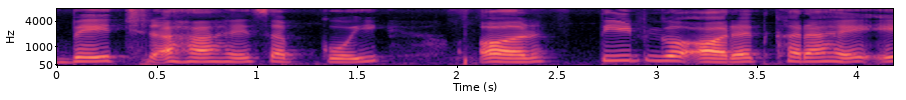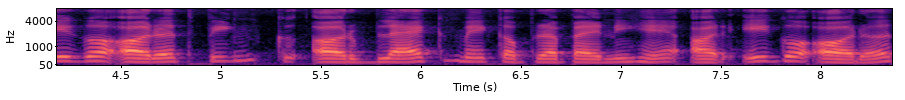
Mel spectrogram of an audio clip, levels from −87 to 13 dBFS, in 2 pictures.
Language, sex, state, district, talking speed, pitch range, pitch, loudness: Hindi, female, Uttar Pradesh, Jyotiba Phule Nagar, 170 wpm, 185-230 Hz, 205 Hz, -19 LUFS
